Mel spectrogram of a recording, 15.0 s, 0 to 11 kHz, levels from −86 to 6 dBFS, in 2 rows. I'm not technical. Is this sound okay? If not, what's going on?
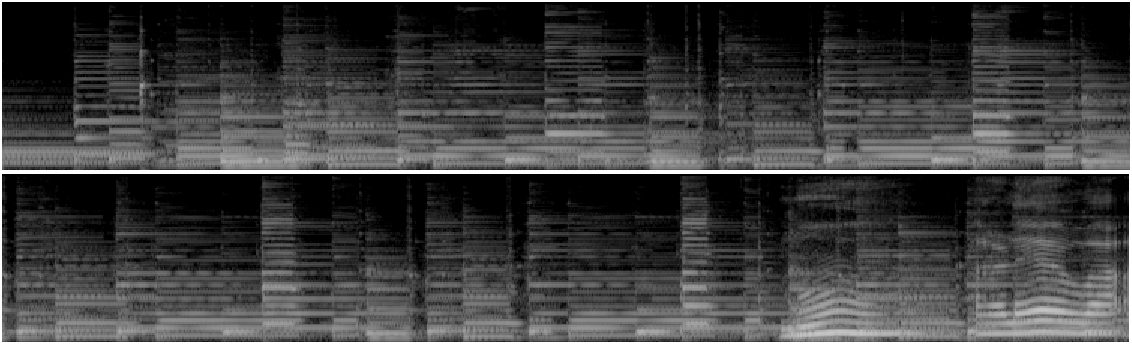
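Yes, nothing wrong turned up anywhere in this one.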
